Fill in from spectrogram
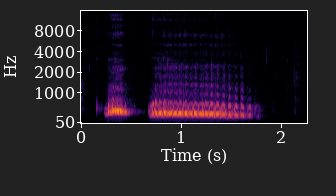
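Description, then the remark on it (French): A voice imitates a dove's cooing as a vocal sound effect: a brief low hoot, then a longer, sustained throaty coo with a slight wavering quality, fairly loud and alone. “Le train, la deux chevaux qui démarre, euh, le canard dans la mare et la colombe.”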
